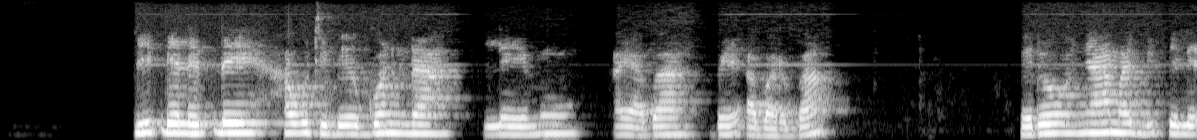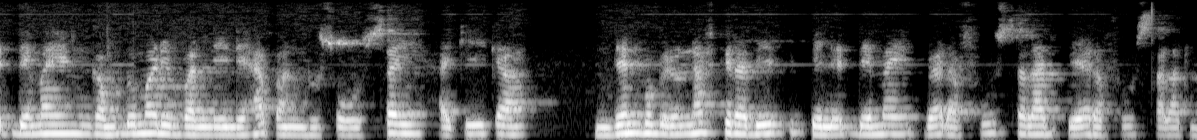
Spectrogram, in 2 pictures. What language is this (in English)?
Fula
